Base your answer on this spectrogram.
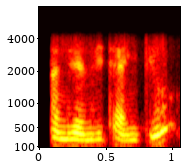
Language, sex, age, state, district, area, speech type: Punjabi, male, 18-30, Punjab, Gurdaspur, rural, conversation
